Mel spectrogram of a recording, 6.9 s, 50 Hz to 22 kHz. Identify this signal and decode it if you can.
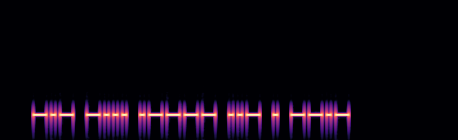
Morse code, heard as a keyed tone, about 18 wpm, 700 Hz. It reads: KB1UEQ
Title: Speed Racing - USA 2x3 Call Signs 15wpm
